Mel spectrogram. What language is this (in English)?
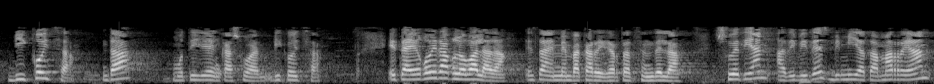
Basque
